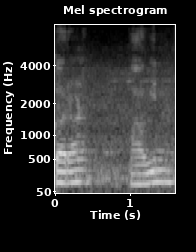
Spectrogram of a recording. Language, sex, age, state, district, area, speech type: Gujarati, male, 18-30, Gujarat, Ahmedabad, urban, spontaneous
